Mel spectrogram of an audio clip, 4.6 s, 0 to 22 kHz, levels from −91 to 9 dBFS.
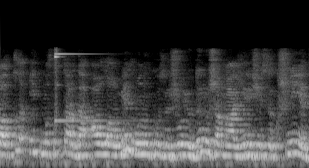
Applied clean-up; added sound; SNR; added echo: none; Glockenspiel; 18 dB; reverberation time 0.6 s.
